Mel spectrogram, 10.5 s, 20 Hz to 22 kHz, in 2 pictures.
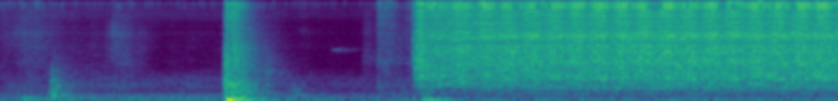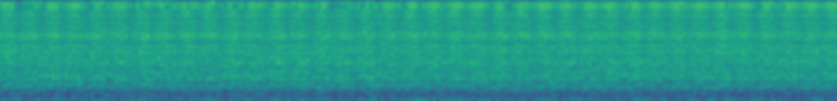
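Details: AWD Honda Civic EM2 with a new turbo and full exhaust, in neutral: spark plugs out, cranking to force oil into the reconnected turbo oil line. A few clunks, then a steady even whirr with no firing or compression pulses.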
